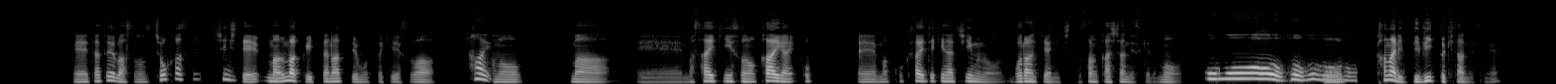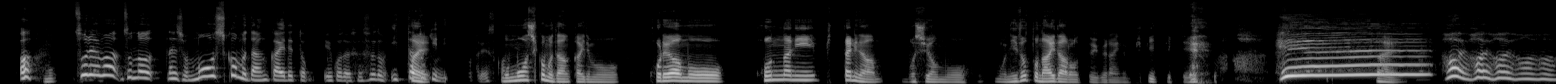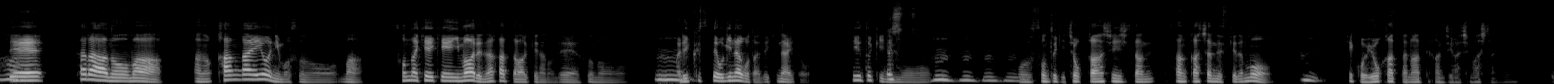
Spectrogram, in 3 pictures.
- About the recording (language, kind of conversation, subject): Japanese, podcast, 直感と理屈、どちらを信じますか？
- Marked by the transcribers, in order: chuckle; drawn out: "へえ！"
